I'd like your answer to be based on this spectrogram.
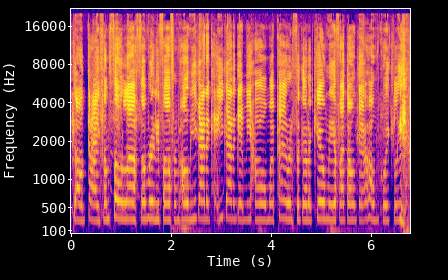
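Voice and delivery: very high, small-creature voice. In a role-play quest, a player speaks in character to the party: slightly high-pitched Bristletiff voice. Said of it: "you're a bit high pitched for".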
